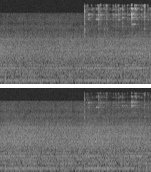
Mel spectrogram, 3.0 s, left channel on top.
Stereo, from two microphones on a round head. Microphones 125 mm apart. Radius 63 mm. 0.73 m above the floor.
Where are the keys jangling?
45° left (ahead or behind), 3 m; by 3.0 s 85° left, 2.5 m.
